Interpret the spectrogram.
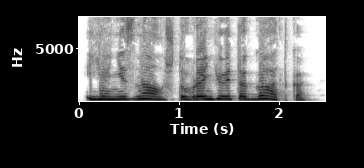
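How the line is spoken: Sobbing. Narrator (Russian): всхлипывал

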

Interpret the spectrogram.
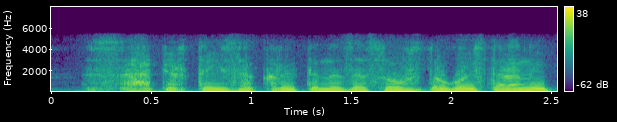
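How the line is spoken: Growl. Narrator (Russian): прорычал

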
